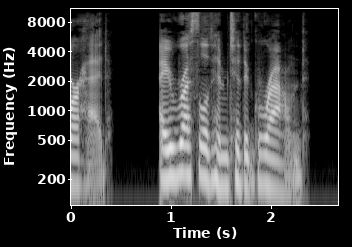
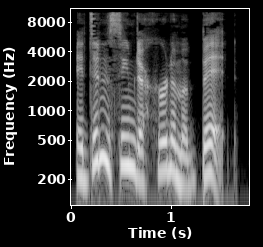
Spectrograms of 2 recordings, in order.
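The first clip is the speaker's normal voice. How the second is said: ordinary delivery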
